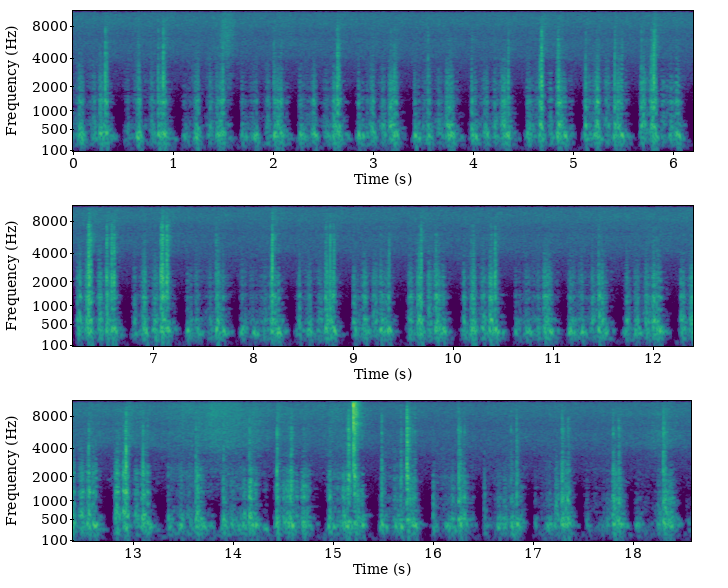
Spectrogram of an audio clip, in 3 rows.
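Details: Heart sounds at position p during a crouching manoeuvre: fast, regular rhythm with rate increase, previously very quiet S1 now split with an audible midsystolic click, and a widened S2 split.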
